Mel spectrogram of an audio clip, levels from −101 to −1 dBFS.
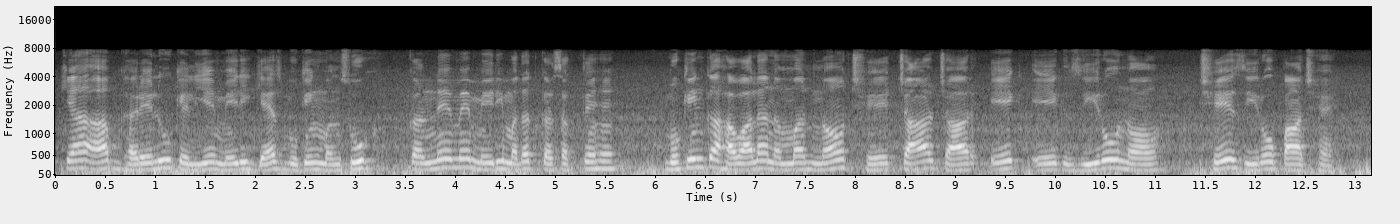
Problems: constant background noise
